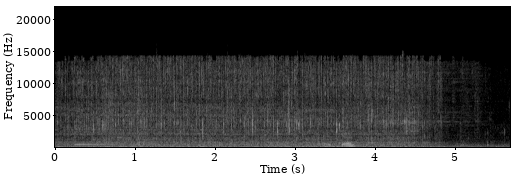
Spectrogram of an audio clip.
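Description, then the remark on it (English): Water drains steadily down a bathroom sink, a continuous rushing and trickling that fades slightly near the end, while a voice speaks briefly over it. “Watch this water go down this drain.”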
